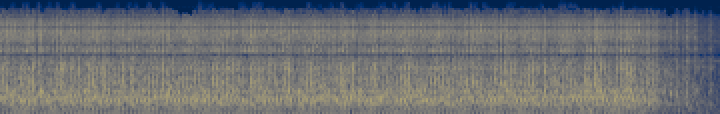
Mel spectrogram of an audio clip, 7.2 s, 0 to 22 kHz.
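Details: Peugeot 308 1.6 HDi 90 hp diesel, 66,000 km, cold engine at idle about 820–825 rpm: fast, fairly even clatter about three per second, gone above about 880–900 rpm. Cold-idle knock, cause unclear.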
